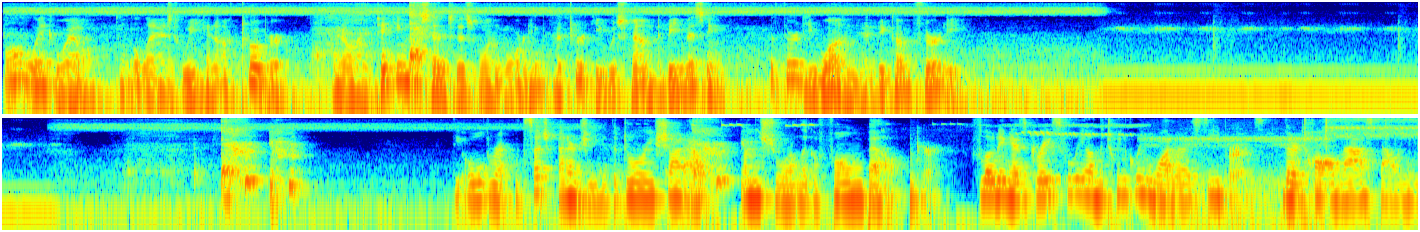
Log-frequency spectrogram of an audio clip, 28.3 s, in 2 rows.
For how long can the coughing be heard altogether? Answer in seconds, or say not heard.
4 s.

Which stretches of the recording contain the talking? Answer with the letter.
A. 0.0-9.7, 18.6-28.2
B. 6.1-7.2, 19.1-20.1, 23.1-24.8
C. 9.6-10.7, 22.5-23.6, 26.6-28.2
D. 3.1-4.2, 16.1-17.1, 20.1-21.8
A.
